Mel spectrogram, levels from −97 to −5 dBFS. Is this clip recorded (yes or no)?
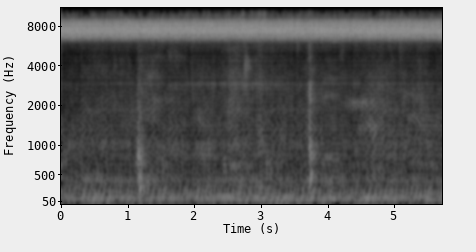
no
